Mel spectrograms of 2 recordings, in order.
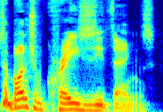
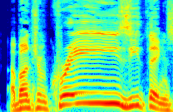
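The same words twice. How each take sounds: First: Said in the usual way. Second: "crazy" stretched out long; stress on crazy. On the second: Real, not acted. Repeats phrase with stretched crazy.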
